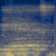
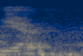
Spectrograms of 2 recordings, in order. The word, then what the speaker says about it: bear: The pronunciation is bear, not beer.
